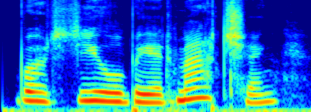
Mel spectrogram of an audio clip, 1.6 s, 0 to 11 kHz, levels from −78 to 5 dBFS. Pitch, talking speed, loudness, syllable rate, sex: 230 Hz, 195 wpm, -14 LUFS, 4.7 syllables/s, female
